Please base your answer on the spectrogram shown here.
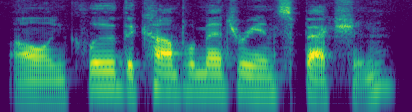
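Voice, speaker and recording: In this scripted business phone call, a man plays an attentive, courteous, eager salesman of heavy equipment, asking probing questions. His voice is medium-pitched, warm, and natural, and he talks fast. The mood stays helpful and businesslike.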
